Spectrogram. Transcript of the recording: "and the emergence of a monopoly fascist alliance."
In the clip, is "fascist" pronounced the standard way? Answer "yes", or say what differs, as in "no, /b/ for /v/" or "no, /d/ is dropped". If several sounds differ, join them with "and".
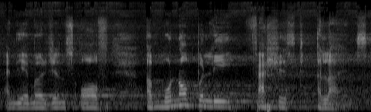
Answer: yes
